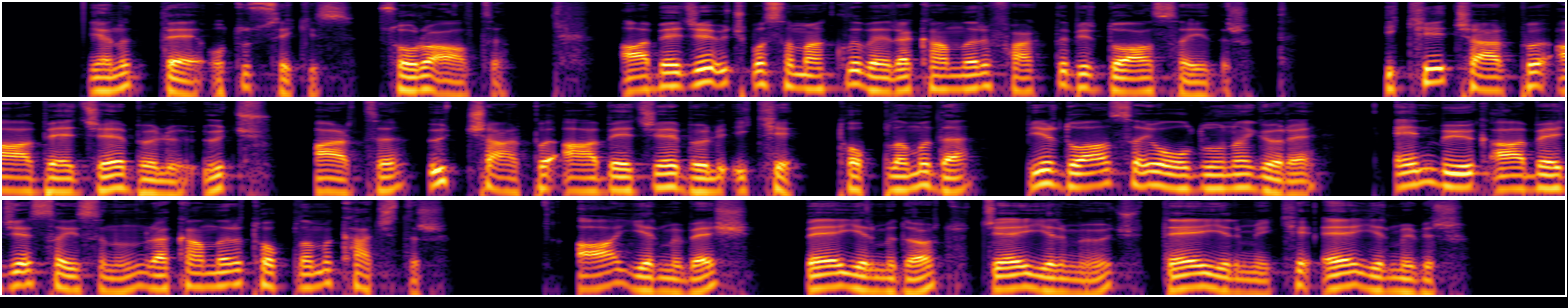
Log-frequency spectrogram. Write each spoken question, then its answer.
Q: 2 çarpı ABC bölü 3 artı 3 çarpı ABC bölü 2 toplamı da bir doğal sayı olduğuna göre en büyük ABC sayısının rakamları toplamı kaçtır?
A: Yanıt E 21.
